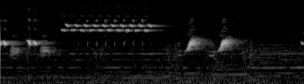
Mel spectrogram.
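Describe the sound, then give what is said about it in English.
A lark bunting (Calamospiza melanocorys), the state bird of Colorado, sings alone, mixing sweet slurred whistles with a high, rapid buzzy trill, then two rising whistled notes near the end, clear over a faint background. “The bird known as the troubadour of the plains is the state bird of Colorado, and today's Talkin' Birds featured feathered friend, Calamospiza melanochoris, the lark bunting.”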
